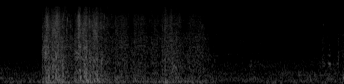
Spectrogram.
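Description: Gunfire from the mobile shooter game Critical Ops comes as a quiet burst of rapid shots lasting about a second and a half, then trails off, with no talking over it.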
